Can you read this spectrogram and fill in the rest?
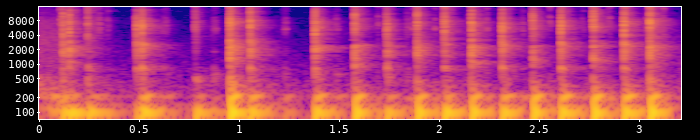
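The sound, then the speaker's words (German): Rapid, steady typewriter key strikes clack away, a brisk run of sharp mechanical taps meant as a journalist typing at a typewriter, with no voices present. “Das soll ein, ein tippender äh, am Schrei an der Schreibmaschine sitzen, da wie die das ja machen, so machen die das ja heutzutage immer noch, ja.”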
